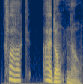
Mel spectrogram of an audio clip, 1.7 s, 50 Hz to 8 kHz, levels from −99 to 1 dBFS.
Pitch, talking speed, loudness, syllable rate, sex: 145 Hz, 145 wpm, -20 LUFS, 3.2 syllables/s, male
